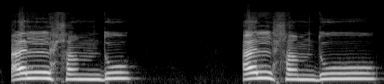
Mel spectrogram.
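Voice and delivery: अल्हम्दु with the dal drawn out, slowly; wrongly stretched. Shown as a demonstration. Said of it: "दाल को हमने खींच कर पढ़ दिया". (अल्हम्दु में दाल को खींचकर)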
